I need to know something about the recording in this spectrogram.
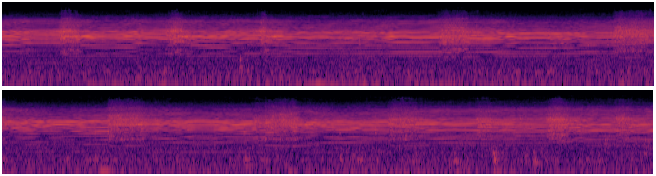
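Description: Corded electric hair clippers running with a steady buzz, the sound shifting briefly every couple of seconds as the blades are drawn through hair.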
